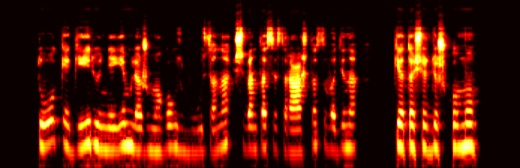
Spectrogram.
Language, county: Lithuanian, Vilnius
